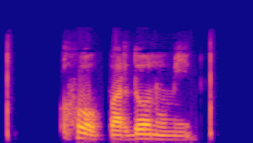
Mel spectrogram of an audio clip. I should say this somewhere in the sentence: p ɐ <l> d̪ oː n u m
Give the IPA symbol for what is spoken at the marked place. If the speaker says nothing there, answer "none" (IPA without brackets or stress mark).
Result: ɾ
